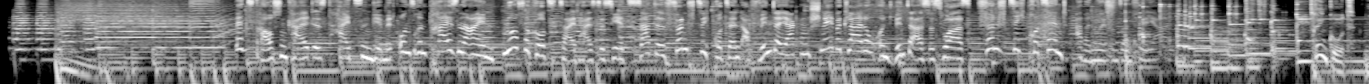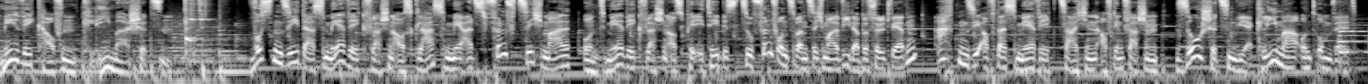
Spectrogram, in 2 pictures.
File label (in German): Spots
